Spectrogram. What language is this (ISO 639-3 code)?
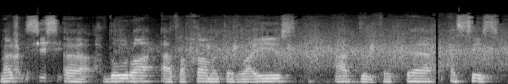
ara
